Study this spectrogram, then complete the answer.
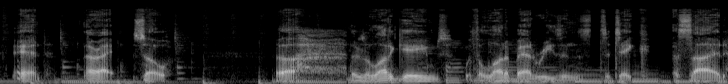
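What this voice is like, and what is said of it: Sick, under-the-weather voice. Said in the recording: “as you can tell from my voice, I'm still feeling a little under the weather and crappy”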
